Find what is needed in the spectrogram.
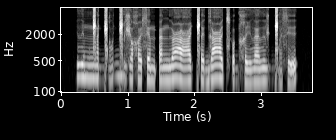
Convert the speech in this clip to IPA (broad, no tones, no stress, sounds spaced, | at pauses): ð i m ŋ͡ǁ a ɡ͡ǁ ɔ ɡ͡ǁ i ʒ ɔ χ ø s ɛ m ʔ a ŋ ʉ ʕ ə ʕ ɛ ǁ ɛ ɡ ɨ ʕ ɨ t͡sʼ ɔ ɡ χ i ð a ð ʉ ʒ ɡ͡ǁ a s ɪ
